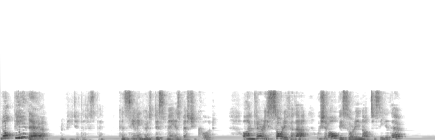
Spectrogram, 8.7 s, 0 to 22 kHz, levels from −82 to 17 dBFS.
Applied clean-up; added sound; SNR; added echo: classical method log-MMSE.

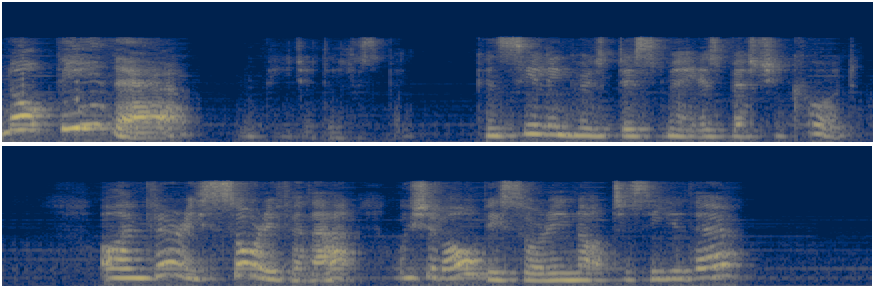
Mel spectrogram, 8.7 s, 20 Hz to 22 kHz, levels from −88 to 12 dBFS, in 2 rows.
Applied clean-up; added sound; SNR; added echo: neural separator model SepFormer DNS4.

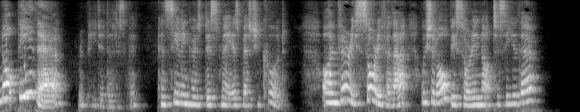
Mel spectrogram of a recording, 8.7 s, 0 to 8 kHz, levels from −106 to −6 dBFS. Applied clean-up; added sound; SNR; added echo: neural mask model Resemble Enhance denoiser.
